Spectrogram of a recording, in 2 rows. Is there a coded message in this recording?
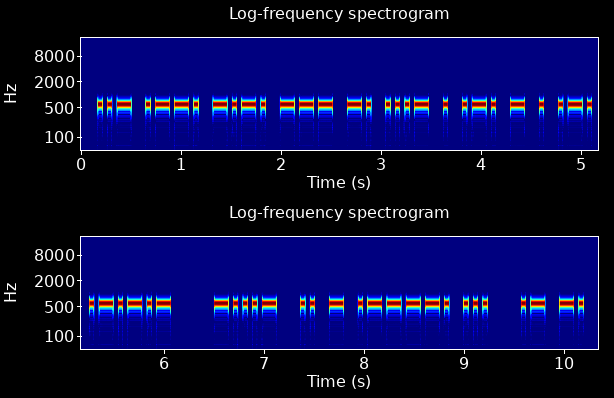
Yes: Morse code from 0.2 to 10.2 s, heard as a keyed tone, about 25 wpm, 600 Hz. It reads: UPCONVERTER. <BT> IT'S AN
